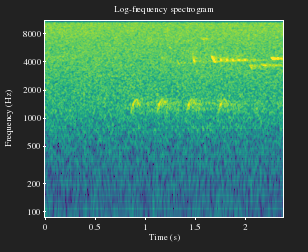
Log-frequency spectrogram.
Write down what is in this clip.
American Crow, Winter Wren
